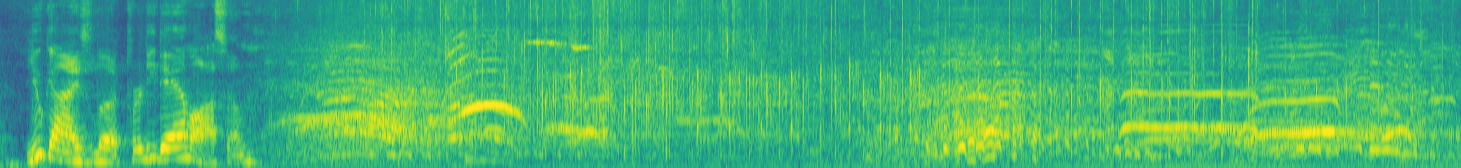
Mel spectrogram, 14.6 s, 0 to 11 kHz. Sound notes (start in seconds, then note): 2.6 cheer; 13.5 laughter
